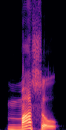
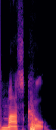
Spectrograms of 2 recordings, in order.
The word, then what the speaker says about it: muscle: don't pronounce it climb we don't say climb muscle not muscle Wednesday not wedes day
